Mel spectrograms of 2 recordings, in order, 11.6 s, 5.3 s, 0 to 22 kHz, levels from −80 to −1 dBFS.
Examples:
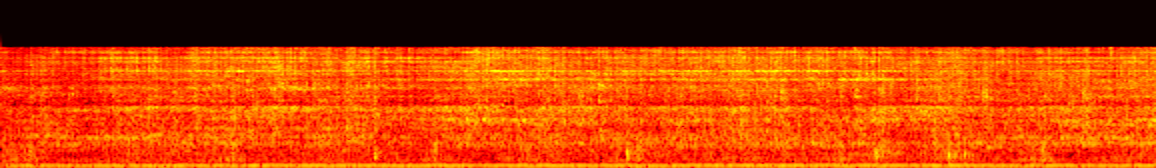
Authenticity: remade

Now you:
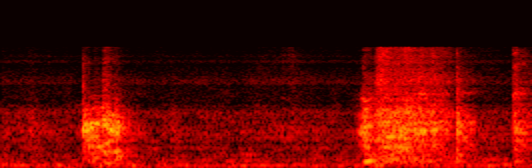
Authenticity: remade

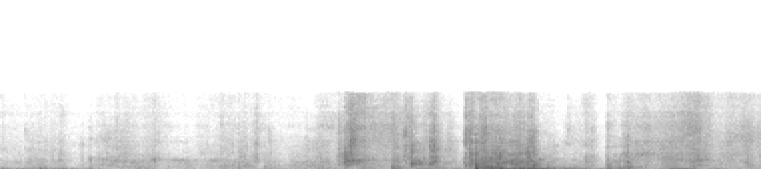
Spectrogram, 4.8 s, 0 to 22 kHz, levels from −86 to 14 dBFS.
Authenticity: remade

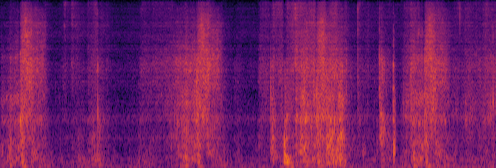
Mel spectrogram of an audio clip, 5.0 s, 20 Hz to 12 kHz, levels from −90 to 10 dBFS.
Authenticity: remade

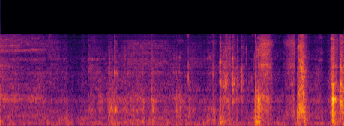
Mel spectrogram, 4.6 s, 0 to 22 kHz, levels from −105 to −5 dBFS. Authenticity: remade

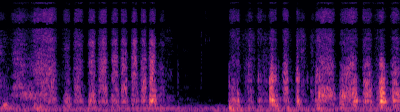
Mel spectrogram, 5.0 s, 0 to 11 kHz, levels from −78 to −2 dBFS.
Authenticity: recorded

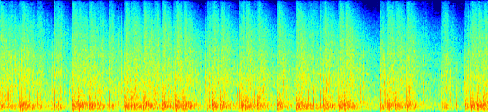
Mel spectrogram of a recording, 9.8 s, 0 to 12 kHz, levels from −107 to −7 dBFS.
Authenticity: recorded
